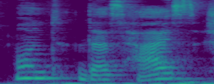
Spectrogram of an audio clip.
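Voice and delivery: usual speaking voice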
